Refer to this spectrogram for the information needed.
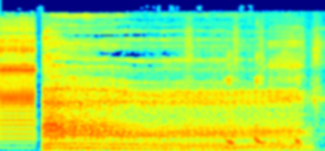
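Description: A brief tonal blip, then a loud, rough dog growl, played as a sound effect for an incorrect answer, rumbling steadily for about two seconds with a few gravelly bursts near the end, with no talking.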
